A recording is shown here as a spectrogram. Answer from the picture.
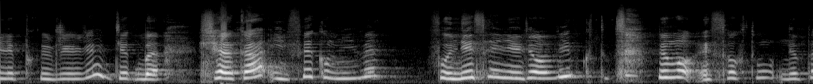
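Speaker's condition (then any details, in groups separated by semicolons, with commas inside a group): Cerebral palsy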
